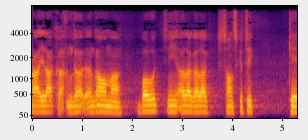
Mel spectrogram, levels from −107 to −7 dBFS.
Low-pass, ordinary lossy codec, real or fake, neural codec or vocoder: 7.2 kHz; MP3, 32 kbps; fake; codec, 24 kHz, 0.5 kbps, DualCodec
